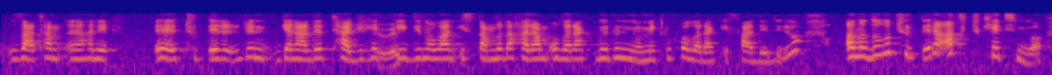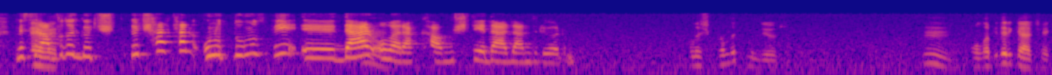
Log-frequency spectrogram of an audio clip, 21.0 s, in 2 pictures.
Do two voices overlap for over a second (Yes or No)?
No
